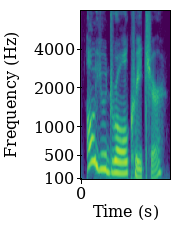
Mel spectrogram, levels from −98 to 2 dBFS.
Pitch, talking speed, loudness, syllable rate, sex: 220 Hz, 180 wpm, -15 LUFS, 5.6 syllables/s, female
